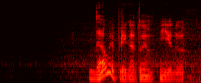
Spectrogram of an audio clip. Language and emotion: Russian, neutral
